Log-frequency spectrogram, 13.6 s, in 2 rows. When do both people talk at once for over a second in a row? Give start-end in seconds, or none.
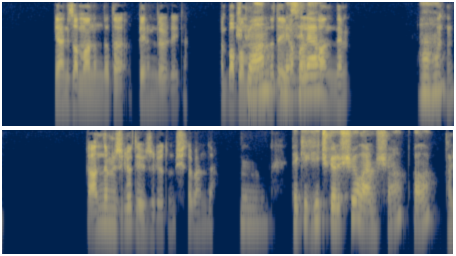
3.5-4.9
